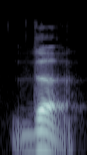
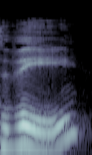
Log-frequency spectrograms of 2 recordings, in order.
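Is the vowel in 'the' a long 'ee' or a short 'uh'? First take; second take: uh; ee. First: The word has a short, quiet 'uh' vowel. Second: The word has a long 'ee' vowel. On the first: The next word begins with a consonant. "it's going to be a schwa, the" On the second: The next word begins with a vowel. "Sometimes it's the. If the word after the begins with a vowel"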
